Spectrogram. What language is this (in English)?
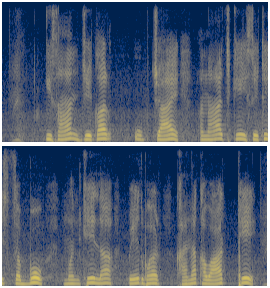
Chhattisgarhi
